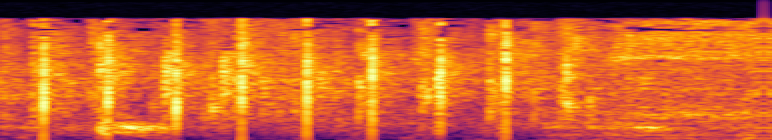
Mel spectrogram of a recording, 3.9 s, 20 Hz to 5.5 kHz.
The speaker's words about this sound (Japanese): 今日は教師金光様が満85歳を迎えられましたので、盛大な拍手でお祝いをさせていただきます。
